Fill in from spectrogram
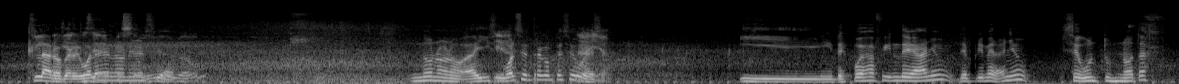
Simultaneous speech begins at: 0.5 s

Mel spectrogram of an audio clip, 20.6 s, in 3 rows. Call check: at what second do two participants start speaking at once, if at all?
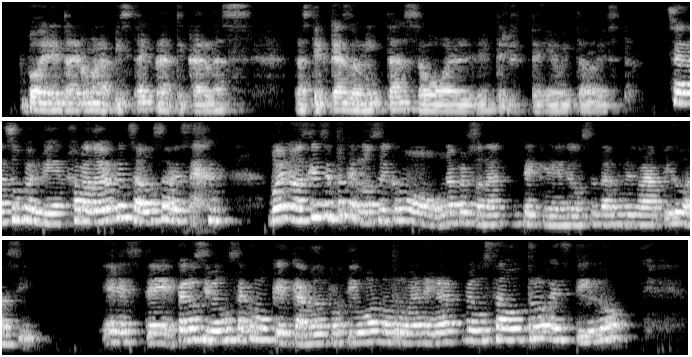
none

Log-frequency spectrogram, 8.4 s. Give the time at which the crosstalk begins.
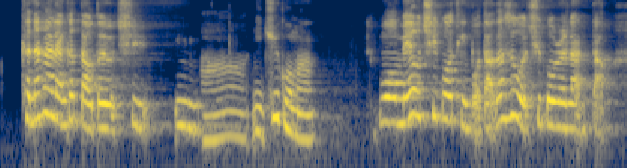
none

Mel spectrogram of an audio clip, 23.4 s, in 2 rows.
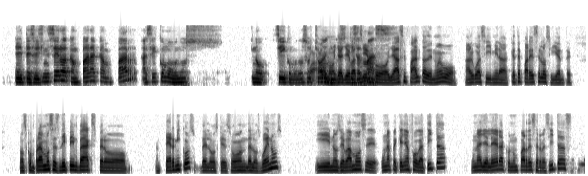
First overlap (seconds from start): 6.1 s

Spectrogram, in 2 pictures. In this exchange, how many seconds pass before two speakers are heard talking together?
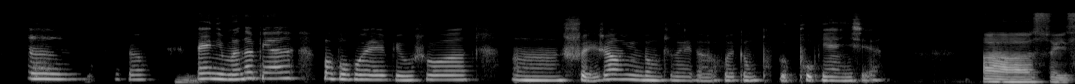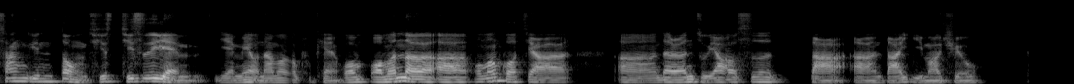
none

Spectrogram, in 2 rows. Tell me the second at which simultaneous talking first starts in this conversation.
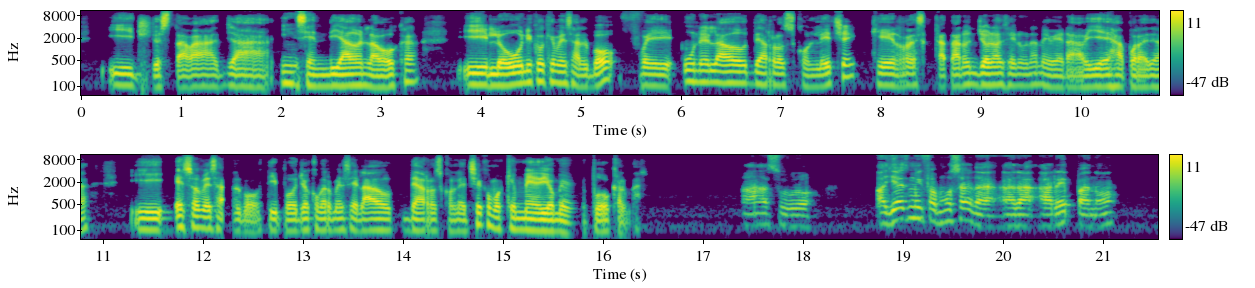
none

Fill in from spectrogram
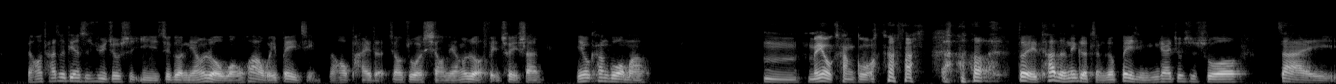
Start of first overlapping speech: none

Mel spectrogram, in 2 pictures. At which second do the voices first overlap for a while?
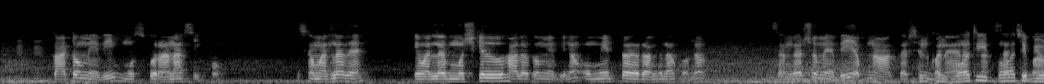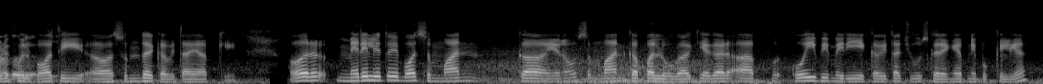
9.1 s

